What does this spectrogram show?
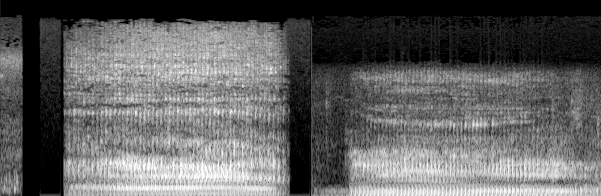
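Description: African elephant giving two long, low, loud roaring calls: the first lasts about two seconds, and the second, about three and a half seconds long, follows after a brief pause.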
